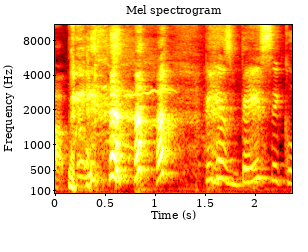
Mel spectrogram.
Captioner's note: laughs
